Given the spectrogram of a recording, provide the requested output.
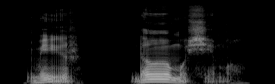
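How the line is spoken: Soft old monk. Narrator (Russian): фигура старика-монаха мягко сказала всем нам

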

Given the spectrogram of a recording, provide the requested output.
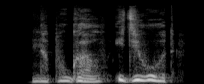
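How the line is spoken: Frightened squealing whisper. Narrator (Russian): взвизгнула шепотом

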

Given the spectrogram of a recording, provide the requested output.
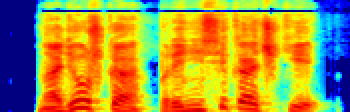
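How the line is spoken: Eagerly curious shout. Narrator (Russian): крикнул Исаев с жадным любопытством

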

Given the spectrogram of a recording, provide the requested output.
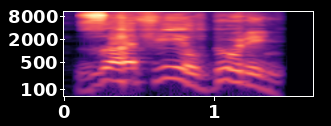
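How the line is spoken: Loud laughter. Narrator (Russian): расхохотался неугомонный Рикки

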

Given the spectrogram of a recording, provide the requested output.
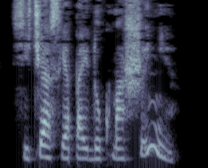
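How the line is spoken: Whisper. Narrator (Russian): шепнула я

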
